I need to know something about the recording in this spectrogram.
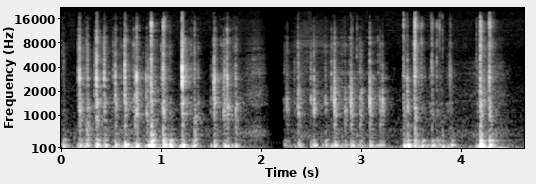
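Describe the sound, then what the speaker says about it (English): A loud mechanical keyboard clatters in rapid, uneven bursts of close keystrokes, with a brief pause in the middle before the typing resumes. "you're going to hear my mechanical keyboard because it's super loud"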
